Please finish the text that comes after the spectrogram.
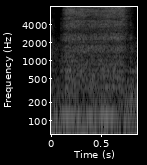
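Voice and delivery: short, soft spray-paint hiss; imitated spray-can hiss. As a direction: mimic a spray can with your mouth. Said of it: "I'm sitting there going".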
